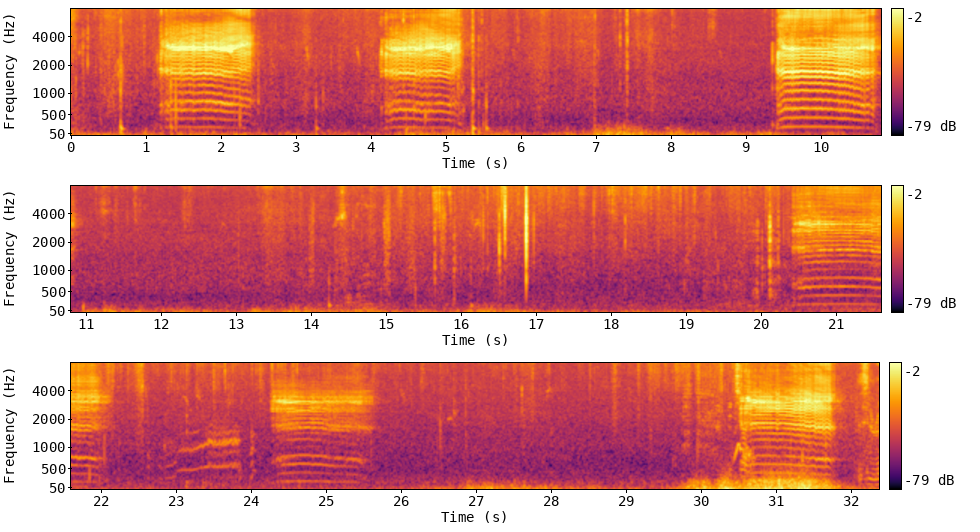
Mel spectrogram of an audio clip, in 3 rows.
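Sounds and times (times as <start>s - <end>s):
rustling and shuffling: 0.0s - 1.4s, 5.2s - 8.8s, 11.1s - 20.4s, 21.5s - 24.3s, 26.0s - 30.6s
sheep bleating: 1.2s - 2.5s, 4.1s - 5.3s, 9.4s - 10.9s, 20.4s - 22.1s, 24.3s - 25.6s, 30.4s - 31.9s.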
